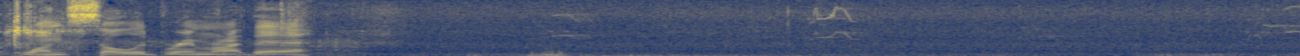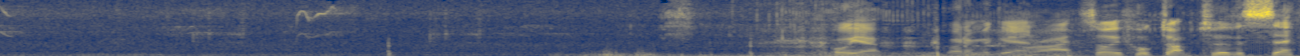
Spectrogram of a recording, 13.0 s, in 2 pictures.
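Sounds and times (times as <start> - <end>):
wind rumble on microphone: 0.9 - 8.6, 9.2 - 13.0
high bird chirps: 3.9 - 4.4, 6.2 - 6.7, 7.3 - 10.1.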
